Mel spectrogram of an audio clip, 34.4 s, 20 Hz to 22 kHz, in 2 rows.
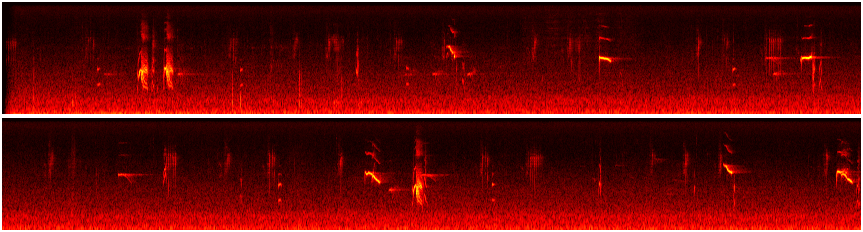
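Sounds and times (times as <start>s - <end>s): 
Sphecotheres vieilloti Australasian figbird call: 1.6s - 3.9s, 7.8s - 9.5s, 10.6s - 12.6s, 13.9s - 16.6s, 24.4s - 26.0s, 30.2s - 32.1s, 33.6s - 34.3s.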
